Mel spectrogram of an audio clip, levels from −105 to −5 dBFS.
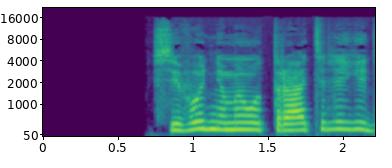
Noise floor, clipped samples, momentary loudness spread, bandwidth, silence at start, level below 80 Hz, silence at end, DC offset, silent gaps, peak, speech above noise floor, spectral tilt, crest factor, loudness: under -90 dBFS; under 0.1%; 6 LU; 16.5 kHz; 0.75 s; -66 dBFS; 0 s; under 0.1%; none; -6 dBFS; over 68 dB; -4.5 dB/octave; 18 dB; -22 LUFS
